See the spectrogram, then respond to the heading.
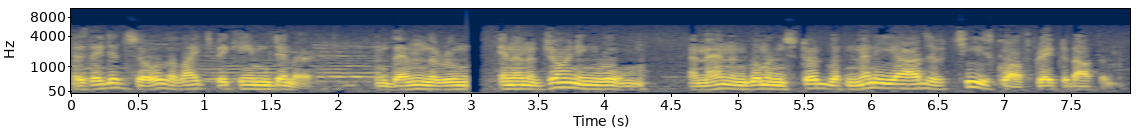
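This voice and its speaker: A man's voice: on the low side, fairly quick. An American man reading scripted narration for an old-time radio drama. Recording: muffled old radio recording with music. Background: music.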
